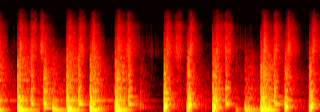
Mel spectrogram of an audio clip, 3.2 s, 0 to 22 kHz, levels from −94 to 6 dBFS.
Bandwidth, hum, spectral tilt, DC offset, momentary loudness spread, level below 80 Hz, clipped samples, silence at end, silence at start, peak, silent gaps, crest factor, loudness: 10.5 kHz; none; -7.5 dB/octave; under 0.1%; 5 LU; -46 dBFS; under 0.1%; 0 s; 0 s; -2 dBFS; none; 20 dB; -23 LUFS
